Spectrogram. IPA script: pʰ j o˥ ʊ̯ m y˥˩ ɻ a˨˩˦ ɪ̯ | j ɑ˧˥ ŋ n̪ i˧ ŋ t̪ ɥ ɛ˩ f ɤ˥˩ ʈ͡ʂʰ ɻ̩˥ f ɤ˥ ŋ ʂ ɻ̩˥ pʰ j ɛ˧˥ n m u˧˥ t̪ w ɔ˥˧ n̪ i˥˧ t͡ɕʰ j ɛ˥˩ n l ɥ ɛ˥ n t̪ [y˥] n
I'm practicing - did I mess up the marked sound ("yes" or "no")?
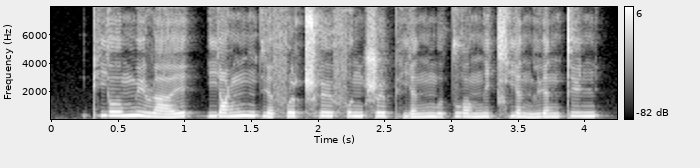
no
